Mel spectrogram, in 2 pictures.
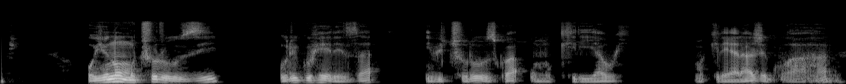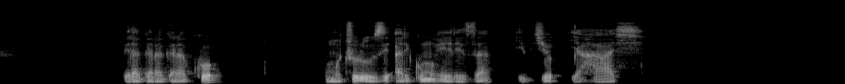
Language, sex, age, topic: Kinyarwanda, male, 25-35, finance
